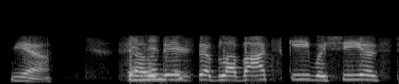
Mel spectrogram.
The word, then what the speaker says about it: Blavatsky: Blavatsky.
